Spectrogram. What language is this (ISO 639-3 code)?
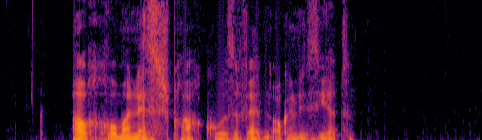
deu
